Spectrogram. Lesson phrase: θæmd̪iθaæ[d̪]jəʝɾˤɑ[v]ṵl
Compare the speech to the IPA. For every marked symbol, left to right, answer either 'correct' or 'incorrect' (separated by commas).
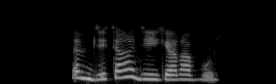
correct, correct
